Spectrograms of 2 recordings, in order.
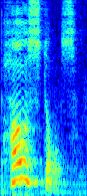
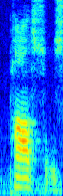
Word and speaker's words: Postles: time to mention that you may hear his surname pronounce postals but chances are talk to a battlefield guide up at gettysburg he's going to refer to him as james park apostles so for the purposes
